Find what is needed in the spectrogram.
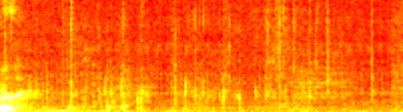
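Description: Melted butter pouring from a saucepan into a plastic pitcher: a faint liquid splashing with small patters that thins out toward the end as the stream turns to drips.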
